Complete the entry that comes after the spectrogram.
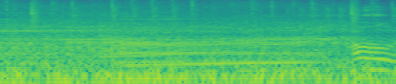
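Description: A Harley-Davidson Sportster S motorcycle pulls hard in second gear on a demo ride at the Sturgis rally, its engine note climbing steadily and loud and close, with a rising whine near the end.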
